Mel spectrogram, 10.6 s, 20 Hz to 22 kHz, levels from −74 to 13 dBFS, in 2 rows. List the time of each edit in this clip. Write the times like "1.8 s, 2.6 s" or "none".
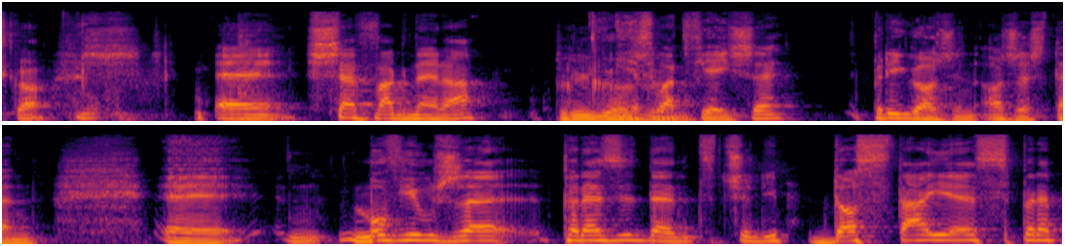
9.2 s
